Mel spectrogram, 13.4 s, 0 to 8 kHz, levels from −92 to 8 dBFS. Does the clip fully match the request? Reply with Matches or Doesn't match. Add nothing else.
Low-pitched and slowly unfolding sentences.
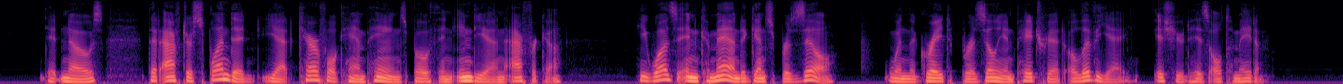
Matches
